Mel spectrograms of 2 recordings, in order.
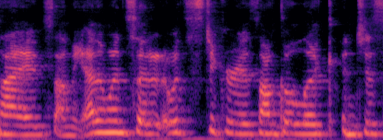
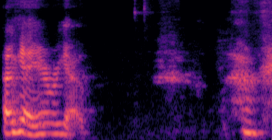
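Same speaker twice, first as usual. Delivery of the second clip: usual speaking voice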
